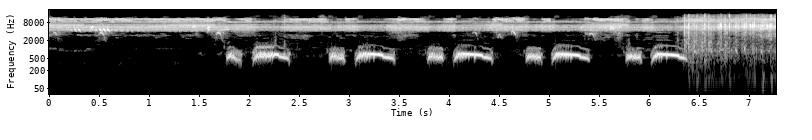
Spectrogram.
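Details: Spotted dove used as a lure to trap wild doves. After a quiet start, five two-note coo phrases repeat regularly about once a second. A burst of harsh rustling noise at the end, with a high insect drone throughout.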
